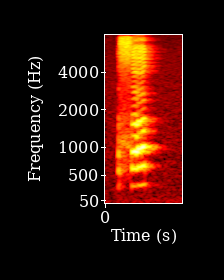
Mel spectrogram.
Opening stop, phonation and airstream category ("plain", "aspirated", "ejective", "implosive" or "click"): plain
